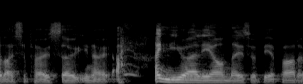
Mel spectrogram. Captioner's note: laughs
